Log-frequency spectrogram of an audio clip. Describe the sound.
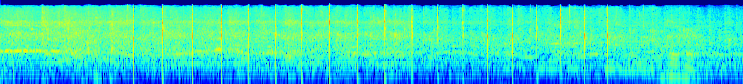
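An audience applauds a person who came up first to collect an item, with a steady, rhythmic beat, about twenty sharp claps in unison ringing over a murmur of crowd voices, fading out near the end.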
